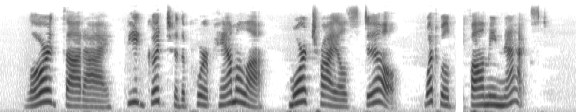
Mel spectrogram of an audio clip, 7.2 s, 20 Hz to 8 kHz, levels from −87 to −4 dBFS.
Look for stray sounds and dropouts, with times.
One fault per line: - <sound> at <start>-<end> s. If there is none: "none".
- dropout at 5.7-5.8 s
